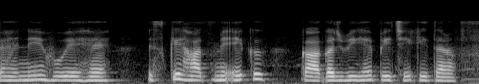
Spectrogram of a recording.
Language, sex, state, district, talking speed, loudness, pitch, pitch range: Hindi, female, Chhattisgarh, Raipur, 160 wpm, -17 LUFS, 195 Hz, 185-205 Hz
